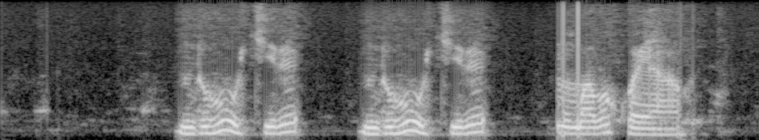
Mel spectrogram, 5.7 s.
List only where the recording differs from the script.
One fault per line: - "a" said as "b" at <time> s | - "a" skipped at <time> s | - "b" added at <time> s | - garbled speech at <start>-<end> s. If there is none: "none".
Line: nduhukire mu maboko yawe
- "nduhukire" added at 2.8 s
